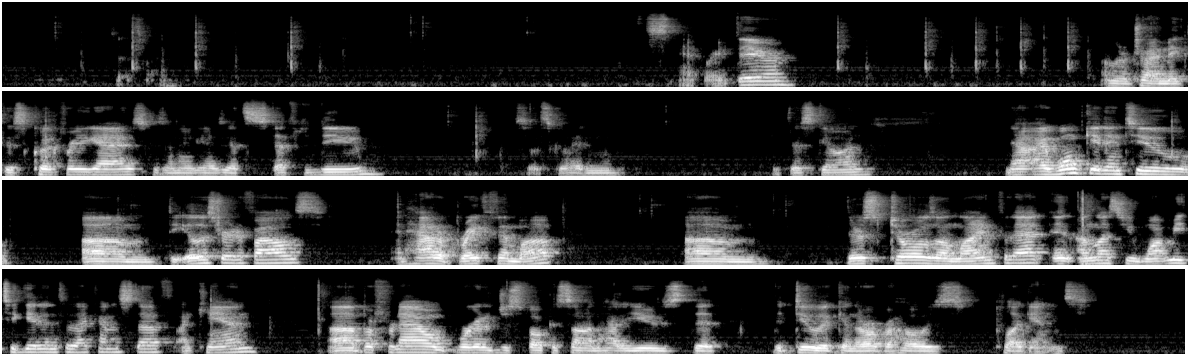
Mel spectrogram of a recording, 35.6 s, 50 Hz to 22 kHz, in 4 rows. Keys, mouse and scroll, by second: 1.0 middle click, 1.4 middle click, 2.1 middle click, 2.5-3.0 scroll up 1, 3.0 click, 3.9 click, 5.9-6.2 scroll down 1, 6.2 middle click, 6.6-6.9 scroll down 1, 6.9 middle click, 7.3 middle click, 7.6 middle click, 8.0 middle click, 8.5 click, 8.9-9.2 scroll up 1, 9.2 middle click, 10.2 click, 12.4 middle click, 12.8 click, 13.8 click, 17.2-17.6 scroll down 1, 17.6 middle click, 18.6 click, 19.8 click, 22.5 click, 23.5 click, 24.6 click, 28.2 middle click, 29.0-30.4 typing, 29.2 click, 30.8 click, 31.6 click.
